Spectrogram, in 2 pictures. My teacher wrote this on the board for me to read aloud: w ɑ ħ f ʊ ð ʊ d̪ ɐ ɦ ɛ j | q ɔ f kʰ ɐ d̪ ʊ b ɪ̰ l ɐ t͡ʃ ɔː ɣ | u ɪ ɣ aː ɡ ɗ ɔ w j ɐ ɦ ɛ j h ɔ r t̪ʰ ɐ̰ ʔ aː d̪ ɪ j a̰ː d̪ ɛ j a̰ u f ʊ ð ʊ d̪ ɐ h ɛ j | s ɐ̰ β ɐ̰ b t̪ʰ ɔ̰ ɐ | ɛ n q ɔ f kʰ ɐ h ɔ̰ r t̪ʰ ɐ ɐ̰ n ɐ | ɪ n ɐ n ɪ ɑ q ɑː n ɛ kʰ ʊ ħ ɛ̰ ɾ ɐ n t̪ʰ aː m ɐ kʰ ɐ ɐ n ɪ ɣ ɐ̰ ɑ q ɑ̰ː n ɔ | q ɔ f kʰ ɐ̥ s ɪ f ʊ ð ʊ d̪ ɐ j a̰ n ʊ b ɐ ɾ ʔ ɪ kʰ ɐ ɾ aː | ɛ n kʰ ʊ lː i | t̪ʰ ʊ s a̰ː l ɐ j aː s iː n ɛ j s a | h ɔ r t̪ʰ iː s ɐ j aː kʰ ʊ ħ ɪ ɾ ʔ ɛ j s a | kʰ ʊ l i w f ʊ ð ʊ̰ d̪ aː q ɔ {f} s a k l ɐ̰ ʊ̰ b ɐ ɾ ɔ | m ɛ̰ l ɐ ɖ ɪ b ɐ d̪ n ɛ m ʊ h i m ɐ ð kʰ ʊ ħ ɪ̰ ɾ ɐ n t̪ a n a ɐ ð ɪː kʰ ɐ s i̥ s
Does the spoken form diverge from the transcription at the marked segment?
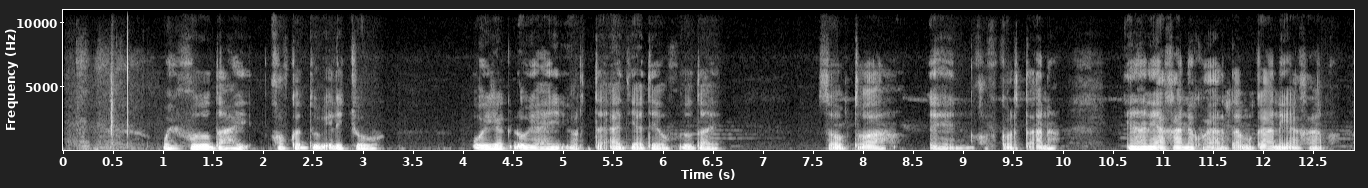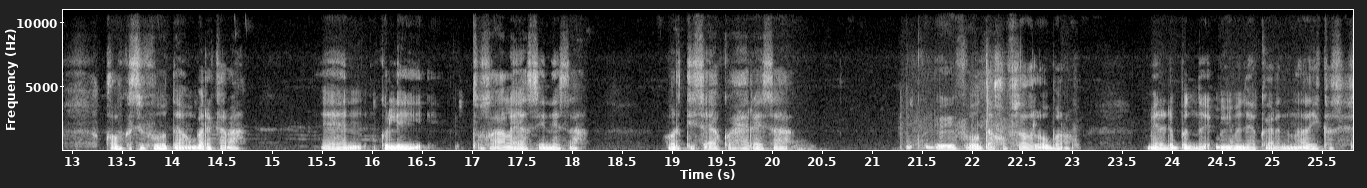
no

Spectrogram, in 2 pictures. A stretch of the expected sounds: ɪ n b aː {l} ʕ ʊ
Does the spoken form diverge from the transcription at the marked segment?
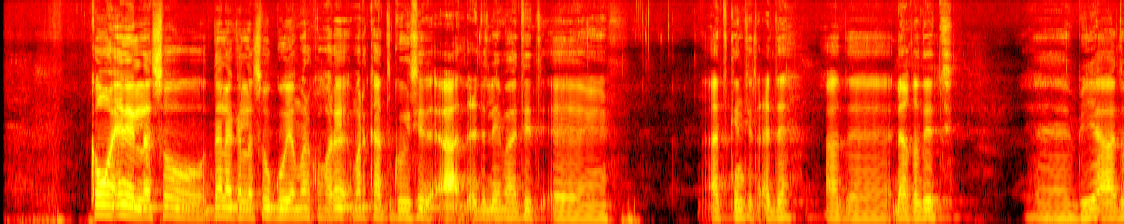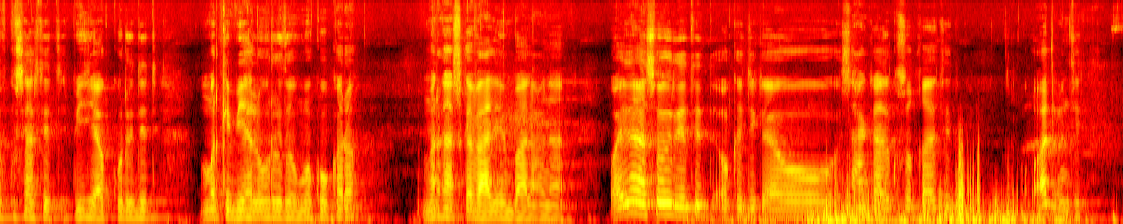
no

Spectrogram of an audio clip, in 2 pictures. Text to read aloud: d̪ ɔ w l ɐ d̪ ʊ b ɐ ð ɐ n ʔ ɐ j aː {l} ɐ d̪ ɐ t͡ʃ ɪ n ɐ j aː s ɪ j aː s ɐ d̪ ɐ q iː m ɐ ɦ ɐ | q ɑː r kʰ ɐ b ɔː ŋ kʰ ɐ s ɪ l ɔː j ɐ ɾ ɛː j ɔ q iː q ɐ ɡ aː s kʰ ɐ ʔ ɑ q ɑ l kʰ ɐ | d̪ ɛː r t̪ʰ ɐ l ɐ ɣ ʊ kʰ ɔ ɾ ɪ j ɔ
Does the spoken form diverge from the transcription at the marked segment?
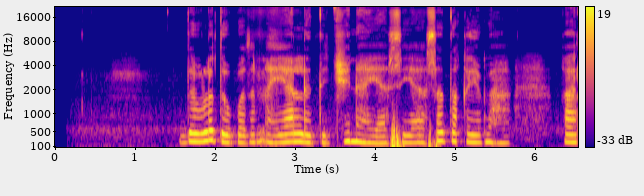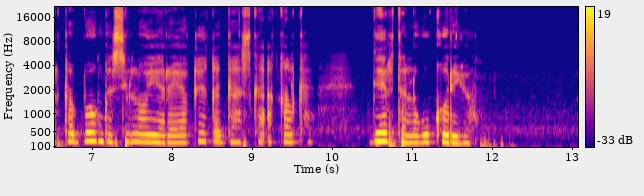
no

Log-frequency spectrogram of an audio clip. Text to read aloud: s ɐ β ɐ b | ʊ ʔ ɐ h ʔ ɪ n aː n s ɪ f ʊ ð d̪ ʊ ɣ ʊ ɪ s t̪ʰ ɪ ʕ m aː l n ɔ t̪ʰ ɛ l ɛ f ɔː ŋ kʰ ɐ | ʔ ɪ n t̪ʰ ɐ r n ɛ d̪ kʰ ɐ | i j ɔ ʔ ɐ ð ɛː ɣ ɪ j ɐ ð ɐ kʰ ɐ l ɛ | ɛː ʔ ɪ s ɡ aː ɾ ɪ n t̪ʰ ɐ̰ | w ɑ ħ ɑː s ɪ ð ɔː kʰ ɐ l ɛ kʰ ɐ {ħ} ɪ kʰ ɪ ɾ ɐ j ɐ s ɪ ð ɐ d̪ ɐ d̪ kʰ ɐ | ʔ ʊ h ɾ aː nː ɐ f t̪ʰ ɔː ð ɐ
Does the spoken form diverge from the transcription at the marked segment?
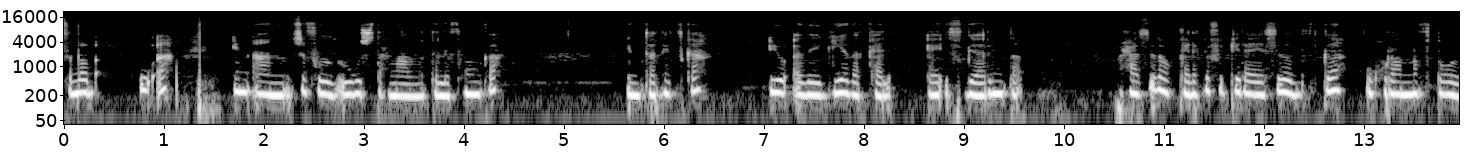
yes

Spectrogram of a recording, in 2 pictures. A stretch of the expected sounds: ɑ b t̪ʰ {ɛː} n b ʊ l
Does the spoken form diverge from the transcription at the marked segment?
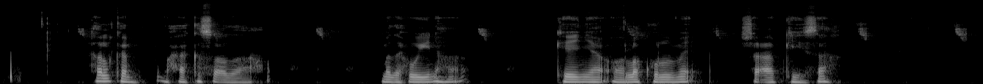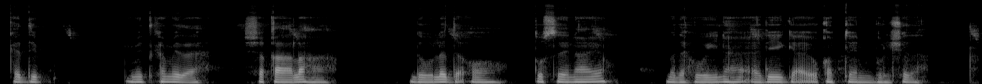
no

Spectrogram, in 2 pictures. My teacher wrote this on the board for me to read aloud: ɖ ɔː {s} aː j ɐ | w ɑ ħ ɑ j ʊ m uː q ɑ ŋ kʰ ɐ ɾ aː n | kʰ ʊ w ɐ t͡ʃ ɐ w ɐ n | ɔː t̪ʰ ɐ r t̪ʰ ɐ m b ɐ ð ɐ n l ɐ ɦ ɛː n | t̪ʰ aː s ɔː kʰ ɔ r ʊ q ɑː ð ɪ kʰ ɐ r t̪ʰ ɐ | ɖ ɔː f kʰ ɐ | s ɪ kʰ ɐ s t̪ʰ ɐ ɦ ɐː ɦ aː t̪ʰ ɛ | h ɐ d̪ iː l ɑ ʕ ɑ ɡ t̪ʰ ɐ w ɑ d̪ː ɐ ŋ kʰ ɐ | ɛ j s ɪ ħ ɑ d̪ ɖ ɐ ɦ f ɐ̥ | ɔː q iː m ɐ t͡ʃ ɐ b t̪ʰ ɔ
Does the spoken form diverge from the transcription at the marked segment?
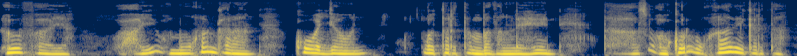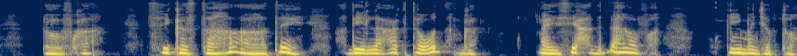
yes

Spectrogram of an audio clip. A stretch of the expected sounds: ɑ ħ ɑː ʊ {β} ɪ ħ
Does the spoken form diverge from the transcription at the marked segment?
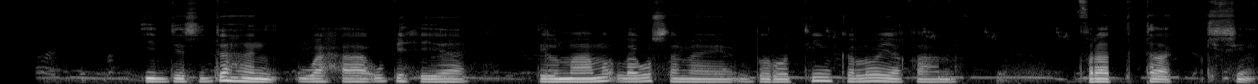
yes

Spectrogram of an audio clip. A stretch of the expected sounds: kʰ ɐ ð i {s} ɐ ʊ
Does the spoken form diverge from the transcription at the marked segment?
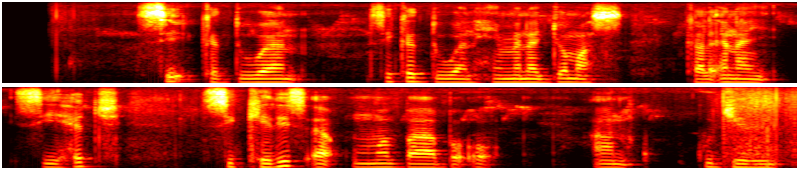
no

